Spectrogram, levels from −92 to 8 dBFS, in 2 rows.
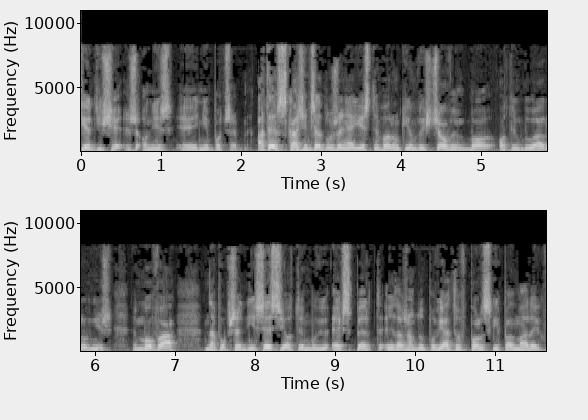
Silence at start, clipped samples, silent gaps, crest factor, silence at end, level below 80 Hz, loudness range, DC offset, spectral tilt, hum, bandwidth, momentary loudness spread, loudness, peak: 0 s; under 0.1%; none; 16 dB; 0 s; -42 dBFS; 2 LU; under 0.1%; -4.5 dB/octave; none; 8.8 kHz; 7 LU; -18 LUFS; -2 dBFS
